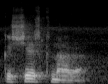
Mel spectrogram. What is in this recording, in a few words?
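"Ksherknara", pronunciations; Fourth Way; Beelzebub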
